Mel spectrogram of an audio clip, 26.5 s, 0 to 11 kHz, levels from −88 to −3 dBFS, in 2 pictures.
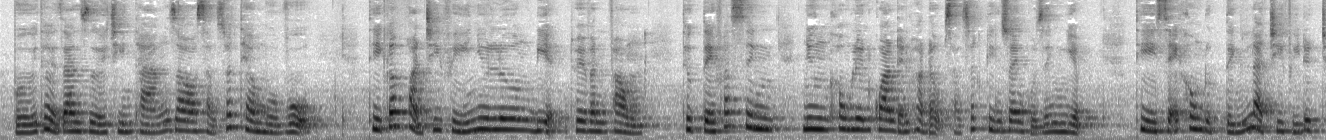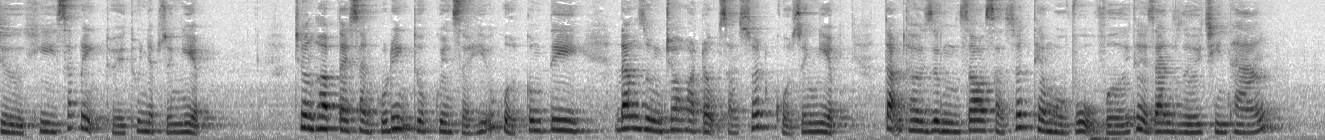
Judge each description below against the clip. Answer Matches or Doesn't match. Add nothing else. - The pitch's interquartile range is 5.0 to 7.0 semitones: Doesn't match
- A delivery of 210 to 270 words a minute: Matches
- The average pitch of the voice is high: Matches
